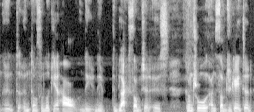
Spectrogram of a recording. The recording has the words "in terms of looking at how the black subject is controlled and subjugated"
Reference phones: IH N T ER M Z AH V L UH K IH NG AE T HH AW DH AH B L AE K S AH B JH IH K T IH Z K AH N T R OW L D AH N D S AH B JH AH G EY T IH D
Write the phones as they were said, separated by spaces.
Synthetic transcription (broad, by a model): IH N T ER M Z AH V L UH K IH NG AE T HH AW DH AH B L AE K S AH B JH IH K T IH Z K AH N T R OW L D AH N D S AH B JH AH G EY T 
